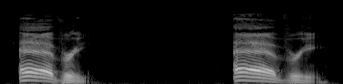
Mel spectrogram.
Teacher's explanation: here every every again it's spelled every v r y but I'm taking that middle e right out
